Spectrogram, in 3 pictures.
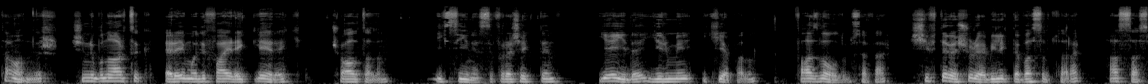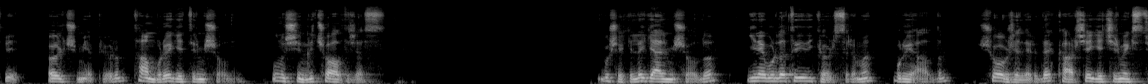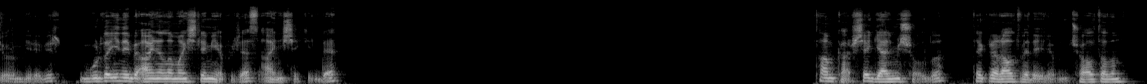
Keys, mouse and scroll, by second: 0.1 ctrl+s, 0.4 shift+middle drag, 0.7 scroll down 4, 0.8 shift+middle click, 1.1-2.2 scroll up 1, 2.2-5.1 drag, 5.2-7.0 drag, 7.0 2, 7.9 scroll down 4, 8.1 ctrl+s, 8.5 KP_7, 9.0 shift+click, 10.0-13.1 shift+drag, 14.0 ctrl+s, 14.7 scroll down 1, 14.9-15.4 shift+middle drag, 15.4 ctrl+s, 15.7 click, 16.7 scroll down 1, 16.8 shift+middle click, 17.1 ctrl+s, 17.2 scroll down 1, 17.3-17.6 shift+middle drag, 17.6 ctrl+s, 17.9-18.4 middle drag, 18.4 ctrl+s, 18.8 middle click, 19.2 click, 19.7 shift+s, 21.3 click, 21.9-23.3 middle drag, 23.3 ctrl+s, 23.7 middle click, 23.9 ctrl+s, 24.6-24.9 middle drag, 24.9-25.2 scroll up 3, 25.2-26.9 shift+middle drag, 26.9-28.4 right drag, 28.4 middle click, 28.5 scroll down 1, 28.6-28.9 shift+middle drag, 31.0-32.1 middle drag, 32.5 middle click.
